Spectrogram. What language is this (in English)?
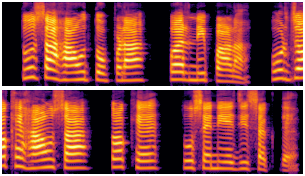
Kullu Pahari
